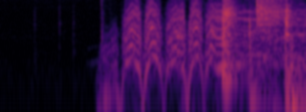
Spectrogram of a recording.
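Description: Music cuts in abruptly about two-thirds of a second in, opening with turntable scratching: quick sweeps up and down in pitch.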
